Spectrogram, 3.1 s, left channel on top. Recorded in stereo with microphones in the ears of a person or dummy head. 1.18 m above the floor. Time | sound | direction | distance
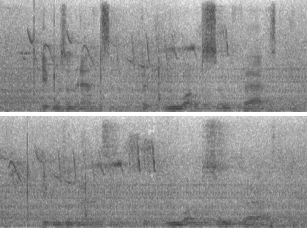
0.4 | a man speaking | 40° left (ahead or behind) | 0.5 m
